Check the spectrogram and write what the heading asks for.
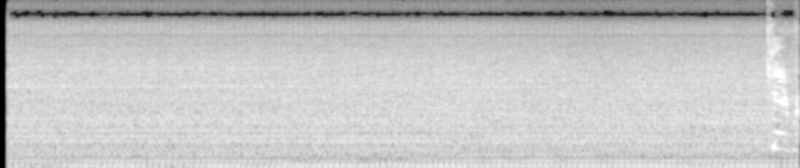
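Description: Semi-truck diesel engine idling steadily, a low, even rumble with a faint steady hum above it. A man's voice starts right at the end.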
